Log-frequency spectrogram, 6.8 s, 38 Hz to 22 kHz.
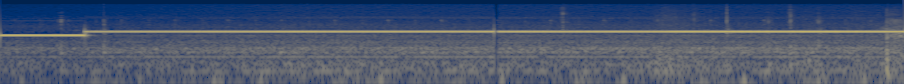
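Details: Hacker RP25 Sovereign 2 radio speaker on the bench driven by a signal generator at about 1–2 kHz: a pure steady whistle jumping to a higher pitch, clean with no buzz or scratch; the speaker plays properly.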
